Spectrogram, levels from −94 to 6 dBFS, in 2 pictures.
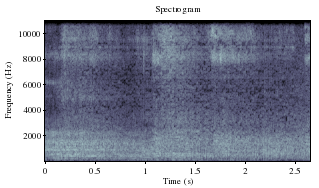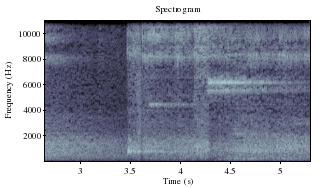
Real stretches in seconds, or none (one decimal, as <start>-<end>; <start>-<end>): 2.5-3.7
